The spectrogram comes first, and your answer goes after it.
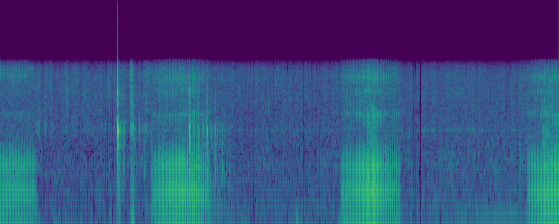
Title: Snoring Neapolitan (Neo) Mastiff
